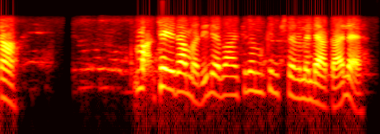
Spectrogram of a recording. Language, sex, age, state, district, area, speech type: Malayalam, female, 30-45, Kerala, Malappuram, rural, conversation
